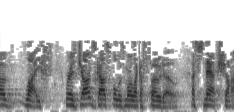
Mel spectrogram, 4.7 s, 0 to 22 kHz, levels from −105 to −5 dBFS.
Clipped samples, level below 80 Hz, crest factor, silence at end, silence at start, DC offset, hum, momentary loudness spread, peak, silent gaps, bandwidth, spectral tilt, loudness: under 0.1%; -68 dBFS; 20 dB; 0 s; 0 s; under 0.1%; none; 12 LU; -6 dBFS; none; 5.8 kHz; -8.5 dB/octave; -25 LUFS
